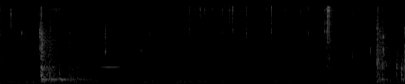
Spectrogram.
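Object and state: Bar soap being carved.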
